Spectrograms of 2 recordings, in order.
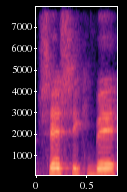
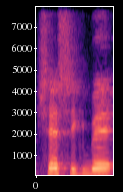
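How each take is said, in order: Both takes have the same delivery.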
